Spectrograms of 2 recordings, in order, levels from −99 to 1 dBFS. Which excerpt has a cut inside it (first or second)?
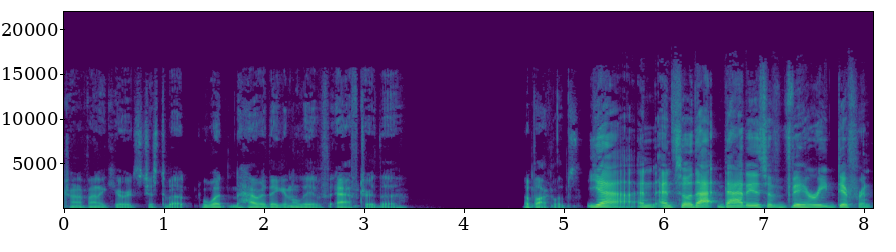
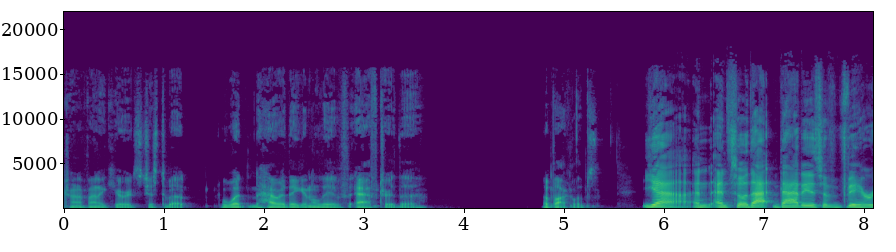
first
